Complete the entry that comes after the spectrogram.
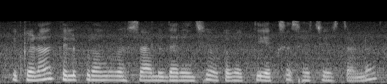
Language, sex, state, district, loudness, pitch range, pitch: Telugu, female, Telangana, Mahabubabad, -17 LUFS, 180-205 Hz, 190 Hz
